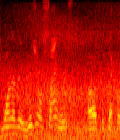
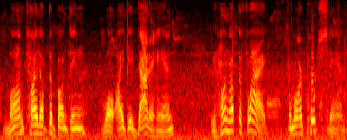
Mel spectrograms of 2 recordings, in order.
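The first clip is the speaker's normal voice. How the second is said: lively, louder picture-book read-aloud; cheerful children's book narration; story reading; 4 semitones higher, 4 dB louder than usual. Acted. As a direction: read it like story time for kids. Reads picture book aloud to audience.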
